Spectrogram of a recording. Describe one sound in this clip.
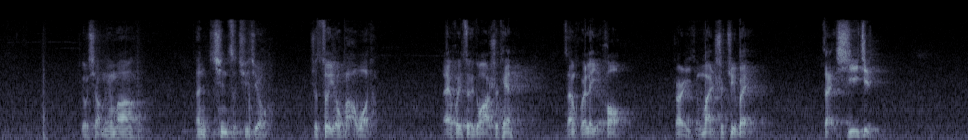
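A man speaks firmly and calmly, close by.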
